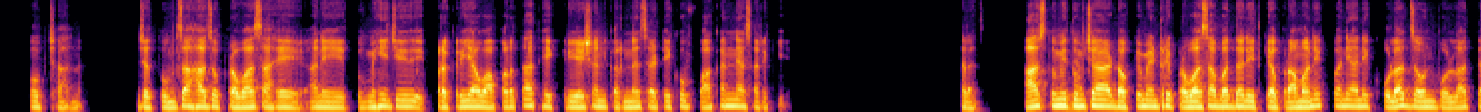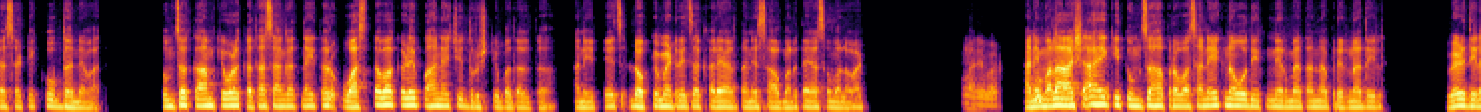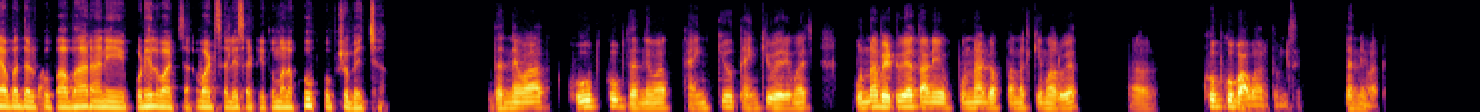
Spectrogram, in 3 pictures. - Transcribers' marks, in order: in English: "क्रिएशन"; in English: "डॉक्युमेंटरी"; in English: "डॉक्युमेंटरीच"; in English: "थँक यु, थँक यु वेरी मच"
- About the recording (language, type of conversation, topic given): Marathi, podcast, तुमची सर्जनशील प्रक्रिया साध्या शब्दांत सांगाल का?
